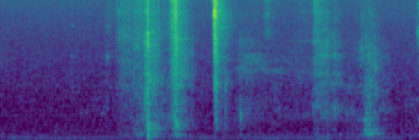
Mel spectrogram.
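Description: Handling noise: a few sharp knocks and clicks with soft rustling, starting about a second in, as objects are moved by hand and the camera view shifts.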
